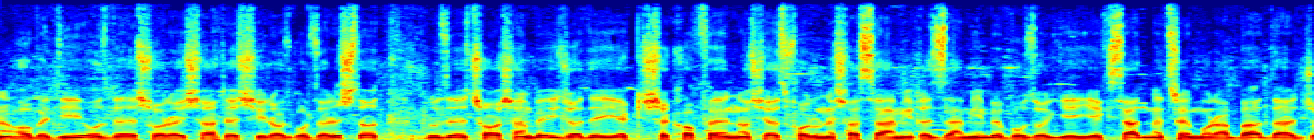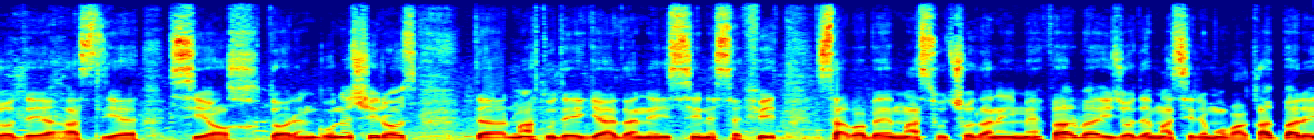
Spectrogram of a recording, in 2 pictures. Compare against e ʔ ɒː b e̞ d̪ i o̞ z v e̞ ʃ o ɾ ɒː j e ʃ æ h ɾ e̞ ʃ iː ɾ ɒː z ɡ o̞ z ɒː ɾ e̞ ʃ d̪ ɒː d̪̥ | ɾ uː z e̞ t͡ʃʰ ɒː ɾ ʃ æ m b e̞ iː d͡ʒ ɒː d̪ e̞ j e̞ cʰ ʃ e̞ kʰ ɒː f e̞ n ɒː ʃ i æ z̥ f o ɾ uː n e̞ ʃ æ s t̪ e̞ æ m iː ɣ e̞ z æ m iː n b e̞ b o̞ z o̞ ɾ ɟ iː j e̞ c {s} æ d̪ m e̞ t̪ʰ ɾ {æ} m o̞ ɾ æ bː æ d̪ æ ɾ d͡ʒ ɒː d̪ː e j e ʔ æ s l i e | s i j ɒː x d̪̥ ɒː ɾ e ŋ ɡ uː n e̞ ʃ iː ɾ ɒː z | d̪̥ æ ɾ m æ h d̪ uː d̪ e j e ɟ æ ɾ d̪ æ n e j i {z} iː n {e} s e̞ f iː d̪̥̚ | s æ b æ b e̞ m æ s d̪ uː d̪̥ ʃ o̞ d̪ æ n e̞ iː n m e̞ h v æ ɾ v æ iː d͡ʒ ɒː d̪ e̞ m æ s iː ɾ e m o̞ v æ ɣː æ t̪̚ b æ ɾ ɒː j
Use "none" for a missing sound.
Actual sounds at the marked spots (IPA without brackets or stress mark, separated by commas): s, e, s, e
